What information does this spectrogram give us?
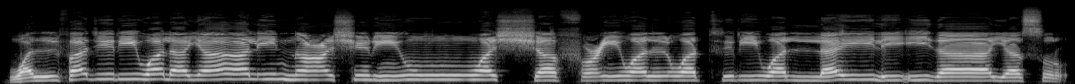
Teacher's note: تو یہاں پر رکے ہیں، اس وجہ سے را موٹی ہوئی ہے، لیکن باقی جگہوں کے اوپر را کو باریک پڑھا ہے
